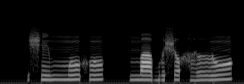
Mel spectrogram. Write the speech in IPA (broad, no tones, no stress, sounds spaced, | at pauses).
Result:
ʃ ĩ mː õ x õ | m a b ʊ ʃ ɔ h a̤ lː õ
